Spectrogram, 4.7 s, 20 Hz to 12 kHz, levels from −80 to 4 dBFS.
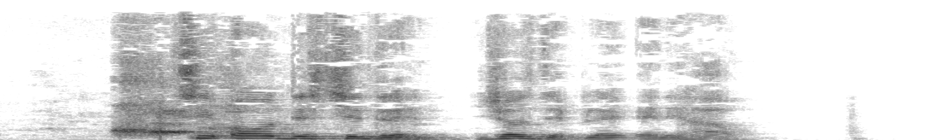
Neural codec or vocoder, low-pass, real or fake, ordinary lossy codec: none; 10.8 kHz; real; AAC, 32 kbps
